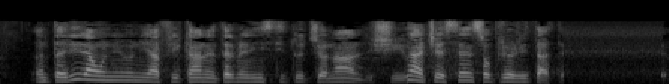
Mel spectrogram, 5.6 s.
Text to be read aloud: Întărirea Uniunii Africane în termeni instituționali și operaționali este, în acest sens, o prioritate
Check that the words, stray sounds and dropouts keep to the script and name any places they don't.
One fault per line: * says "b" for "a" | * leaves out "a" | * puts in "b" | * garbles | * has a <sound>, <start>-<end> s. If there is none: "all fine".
* leaves out "operaționali este în"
